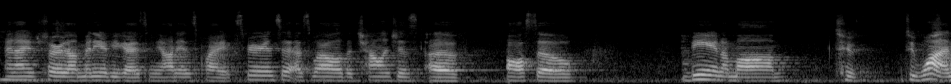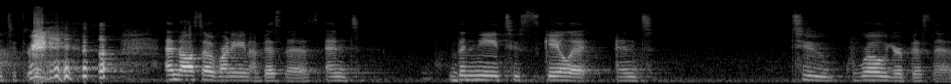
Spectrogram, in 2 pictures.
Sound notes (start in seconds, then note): 9.1 laughs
